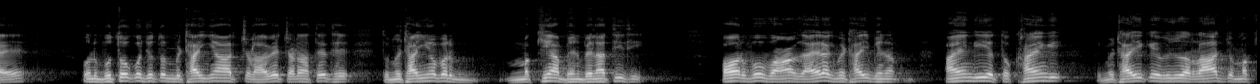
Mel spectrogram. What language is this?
Urdu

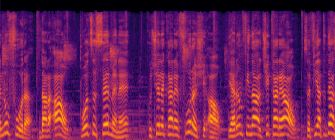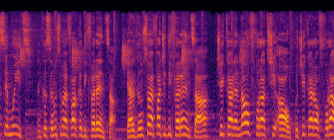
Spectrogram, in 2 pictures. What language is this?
Romanian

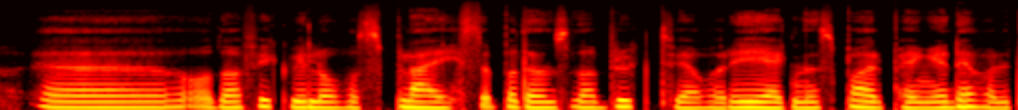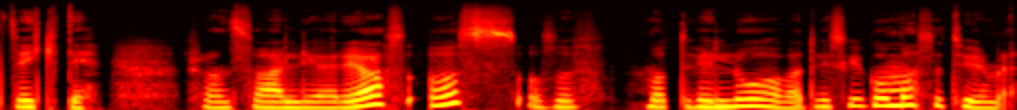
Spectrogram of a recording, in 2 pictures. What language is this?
Norwegian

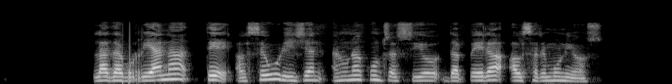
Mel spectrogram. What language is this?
Catalan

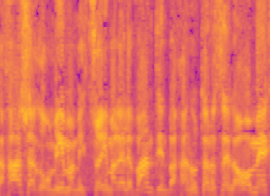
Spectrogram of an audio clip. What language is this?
Hebrew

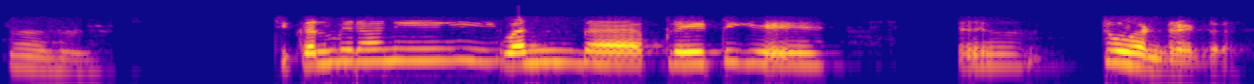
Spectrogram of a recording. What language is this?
Kannada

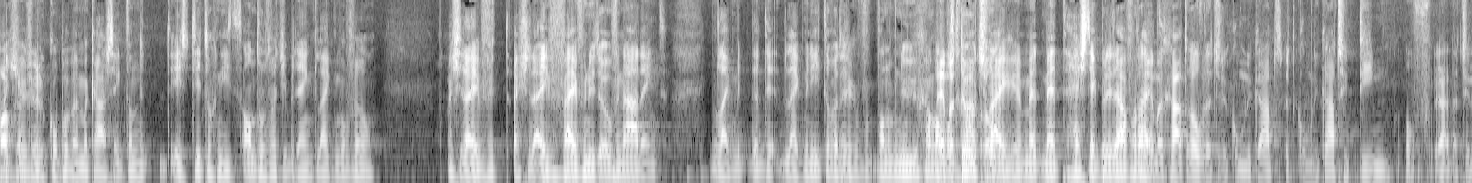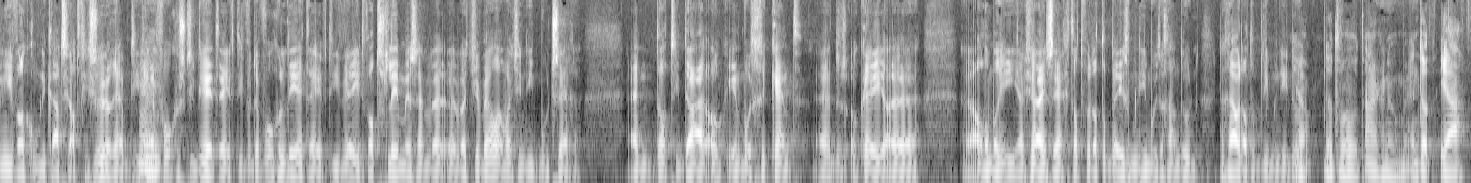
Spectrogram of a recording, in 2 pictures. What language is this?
Dutch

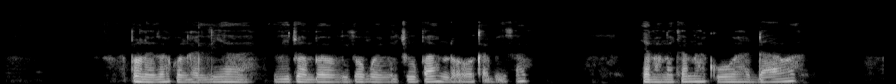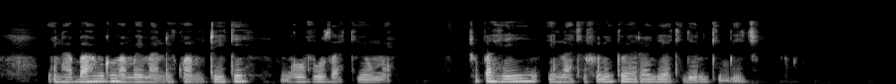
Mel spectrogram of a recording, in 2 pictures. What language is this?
Swahili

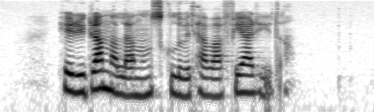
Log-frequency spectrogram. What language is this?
Faroese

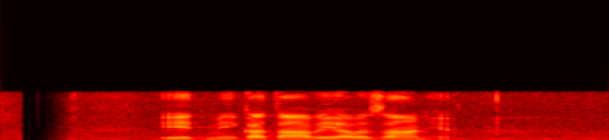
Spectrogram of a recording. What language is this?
Sinhala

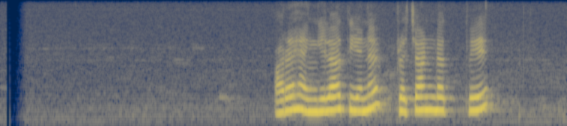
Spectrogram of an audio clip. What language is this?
Sinhala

